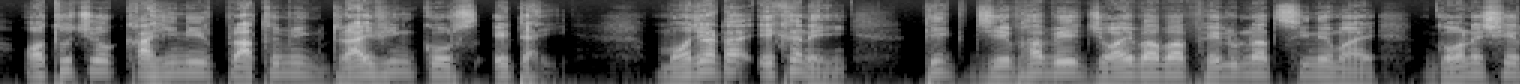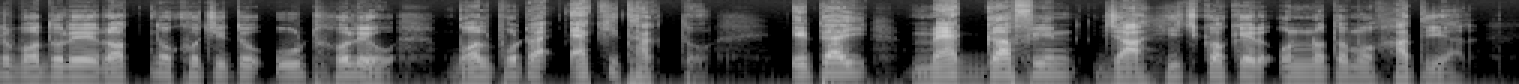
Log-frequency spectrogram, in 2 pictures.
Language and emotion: Bengali, neutral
